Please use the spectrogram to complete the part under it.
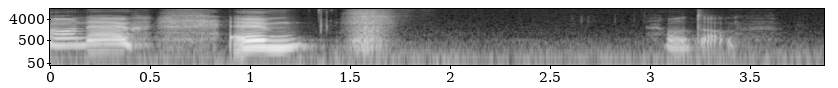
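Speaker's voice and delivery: high, slow, voice breaking, near tears. Answering a question about a colleague she loved, about to cry. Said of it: "I'm gonna cry now".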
